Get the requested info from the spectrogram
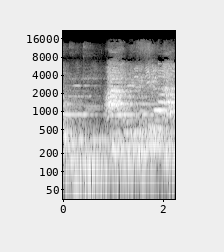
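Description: Group of young children singing a Christmas carol together over backing music, the voices coming in louder about a second in.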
